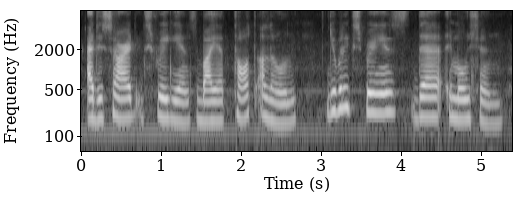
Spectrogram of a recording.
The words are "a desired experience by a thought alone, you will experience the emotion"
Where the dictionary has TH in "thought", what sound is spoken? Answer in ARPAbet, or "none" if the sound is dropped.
T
